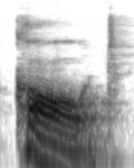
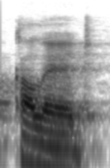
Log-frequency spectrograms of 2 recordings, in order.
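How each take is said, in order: First: The -ed ending is not sounded as a syllable. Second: The -ed ending is sounded as a separate syllable. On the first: The speaker calls it right. "Repete comigo" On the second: The speaker calls it wrong. "não pode puxar no ed e falar called"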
